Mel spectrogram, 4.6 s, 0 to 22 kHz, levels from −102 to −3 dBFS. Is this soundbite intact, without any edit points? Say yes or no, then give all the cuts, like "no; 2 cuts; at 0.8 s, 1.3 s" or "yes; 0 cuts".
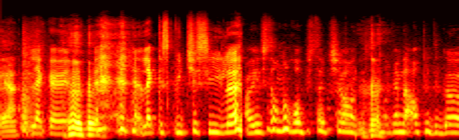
no; 2 cuts; at 2.4 s, 3.5 s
